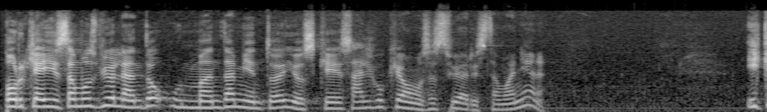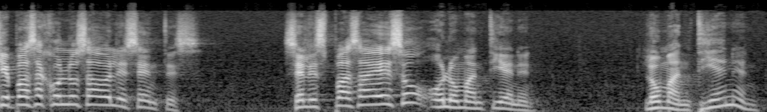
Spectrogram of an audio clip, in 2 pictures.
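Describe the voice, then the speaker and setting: A man's voice: high voice, lively intonation, normal speed. A man preaching a class for parents at a church service, often asking the congregation questions. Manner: asks the audience frequent questions. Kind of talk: church teaching talk.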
